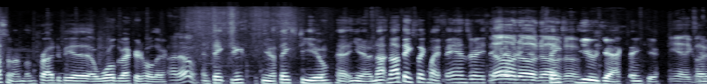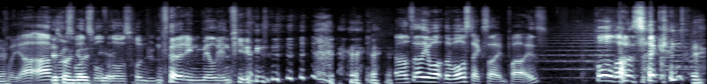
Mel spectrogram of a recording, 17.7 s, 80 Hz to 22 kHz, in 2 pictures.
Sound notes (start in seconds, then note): 11.7 both laugh; 14.5 celebratory music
